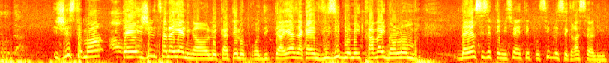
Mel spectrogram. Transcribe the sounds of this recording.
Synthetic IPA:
ʒyst̪əmɑ̃ɛʒinsanajaliŋɡaɔ̃lekat̪eləpχɔd̪yk̚t̪œʁjasakɑ̃mɛmvizibləmɛilt̪χavajd̪ɑ̃lɔ̃bʁ | d̪ajœʁsis̬ɛt̪emisjɔ̃aet̪epɔsiblesɛɡʁasalɥi

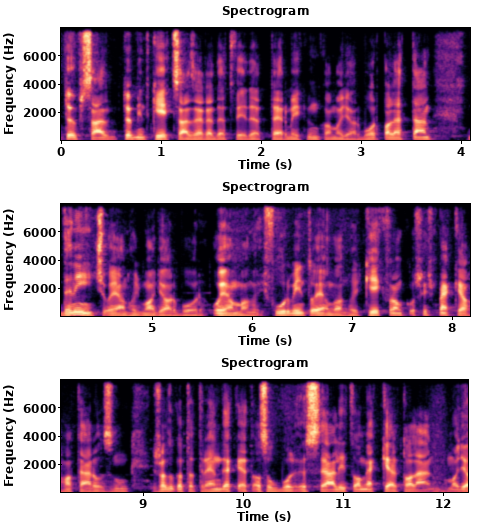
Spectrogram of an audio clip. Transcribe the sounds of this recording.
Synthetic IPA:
t̪øbsaːzt̪øbmint̪keːt̪saːzɛɾɛd̪ɛt̪ʋeːd̪ɛt̪ːɛrmeːkyŋkɒmɒɟɒ̰rbo̞rpɒlɛt̪ːaːn | d̪ɛniɲt͡ʃo̞jɒnɦo̞ɟmɒɟɒ̰rbo̞ro̞jɒɱvɒnho̞̰cfurmint̪o̞jɒɱvɒnɦo̞ckeːkfrɒŋko̞ʃeːʃmɛkːɛlɦɒt̪aːɾo̞znuŋk | eːʃɒzo̞kɒt̪ɒt̪rɛnd̪ɛkɛt̪ɒzo̞ɡ̚boːløsːɛaːlːiːt̪ʋɒmɛkːɛlt̪ɒlaːlnɒmɒɟɒ

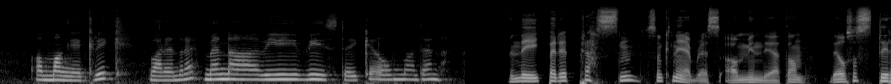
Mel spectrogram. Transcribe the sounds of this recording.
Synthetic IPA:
ʔɔmɑŋːəkʰɾiːɡ | ʋɑɾɛnd̪ɾəmɛnʋɪʋiːst̪əɪkːəɔmd̪ɛn | mɛnd̪ɛæɾɪkːəbæɾəpʰɾɛsnsɔmkʰneːbɽə̰sɑ̰ʋmʏnd̪ɪhḛːt̪ɑn | d̪ɛæːɾɔsːɔst̪ɾ

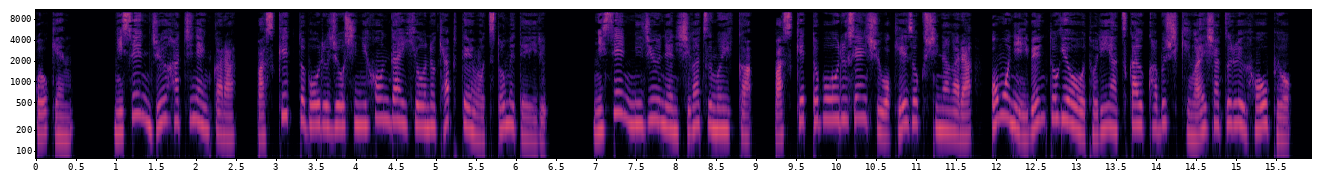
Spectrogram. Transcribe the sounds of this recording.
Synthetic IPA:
ko̞ːkẽ̞ŋ | ɲ̟isẽ̞ɲ̟d͡ʑɨːhat͡ɕinẽ̞ŋkaɾa | b̥asɨ̥ke̞t̪ːo̞bo̞ːɾɯʑo̞ːɕiɲ̟ihõ̞nd̪aiço̞ːno̞kʲapɯ̟̥t̪ẽ̞ɰ̃o̞t͡sɨ̥t̪o̞me̞t̪e̞iɾɯ̟ | ɲ̟isẽ̞ɲ̟ɲiʑɨːnẽ̞ɰ̃ɕiɡat͡sɨmɯ̟ika | b̥asɨ̥ke̞t̪ːo̞bo̞ːɾɯ̟sẽ̞ɰ̃ɕɨo̞ke̞ːzo̞kɯ̟̥ɕinaɡaɾa | o̞mo̞ɲ̟iːbẽ̞nt̪o̞ɡʲo̞ːt̪o̞ɾʲiat͡sɨ̥kaɯ̟kabɯ̟ɕi̥kʲiɡaiɕat͡sɨɾɯɯho̞ːpɯ̟o

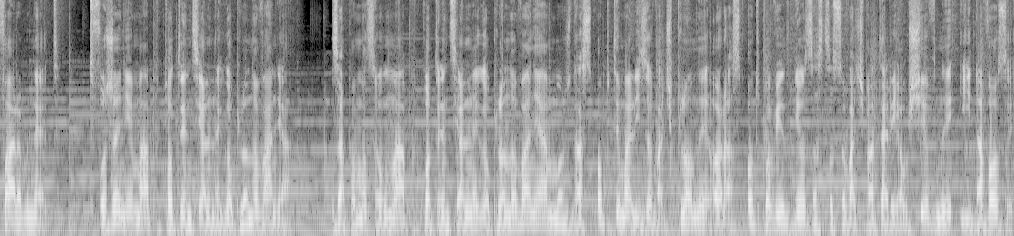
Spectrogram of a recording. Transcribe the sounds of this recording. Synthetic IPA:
faɾmnɛ̰t̪ | t̪ːfɔʐɛɲɛmapːɔt̪ɛnt̪sʲjalnɛɡɔplɔnɔvaɲa̰ | zapɔmɔt̪sɔ̃w̃mapːɔt̪ɛnt̪sʲjalnɛɡɔplɔnɔvaɲamɔʐnazɔpt̪ɘmalʲizɔva̰t͡ɕplɔnɘʔɔɾa̰sɔt̪pɔvʲjɛd̪ɲɔzast̪ɔsɔvat͡ɕmat̪ɛɾja̰wɕɛvnɘʔinavɔzɘ̰

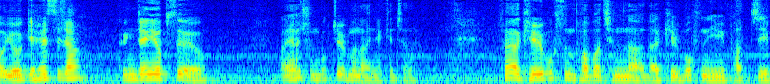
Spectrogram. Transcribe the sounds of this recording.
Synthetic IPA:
jʌɡiɦeɭs͈ɯd͡ʑa | kweŋd͡ʑaŋiʌp̚s͈ʌjo | aɲat͡ɕuŋbok̚t͡ɕ͈ɯɭmunaɲiakent͡ɕʰana | sʰaɡakiɭbok̚s͈ɯnpabat͡ɕemnanakiɭbok̚s͈ɯnimipat̚t͡ɕ͈i

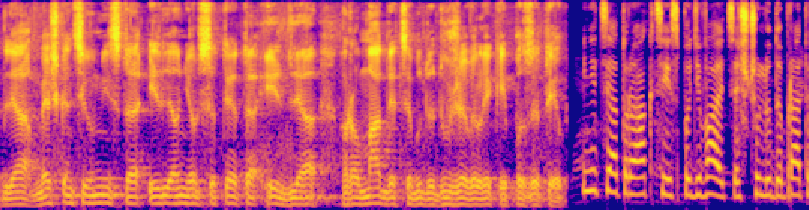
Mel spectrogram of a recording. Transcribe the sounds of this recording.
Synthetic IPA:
d̪lʲɐmɛʃkɐnʲt͡sʲiwmʲist̪ɐʔid̪lʲɐunʲiʋersɪt̪ɛt̪ɐʔid̪lʲɐɦɾɔmɑd̪ɪt̪sɛbud̪ɛd̪uʒɛʋelˠɪkɪjpɔzɪt̪ɪ̰winʲit͡sʲiat̪ɔɾɪɑkt͡sʲijispɔdʲiʋɑjʊt͡sʲːɐʃt͡ʃɔlʲud̪ɪbɾɑt̪ɪ

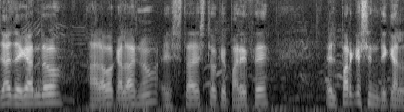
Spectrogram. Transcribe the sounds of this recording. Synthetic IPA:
jaʎe̞ɣ̞and̪o | alawakalaznoe̞st̪ae̞st̪oke̞paɾe̞θe̞ː | lpaɾke̞sind̪ikal

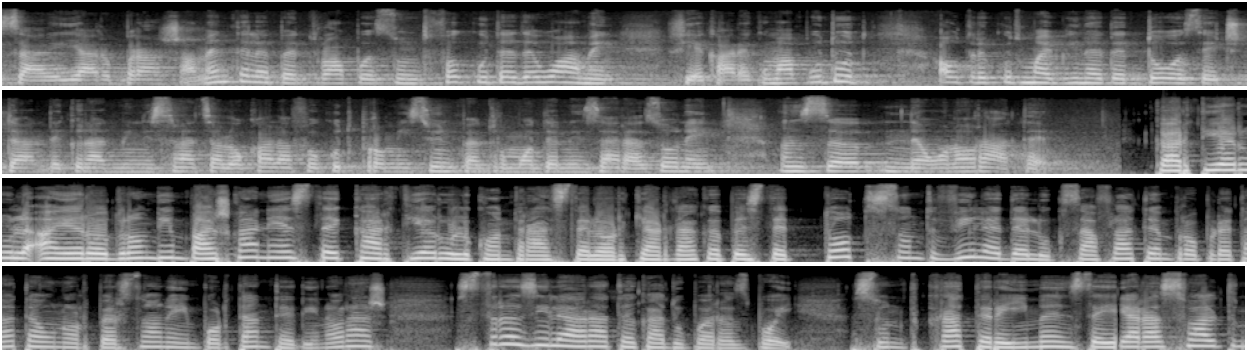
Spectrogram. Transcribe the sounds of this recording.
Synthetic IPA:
zaɾe̞jarbɾanʒa̰me̞nt̪e̞le̞pe̞nt̪ɾuapəsunt̪fəkut̪e̞d̪e̞oame̞nʲ | fije̞kaɾe̞kumaput̪ut̪ | awt̪ɾe̞kut̪majbine̞d̪e̞d̪o̞wəze̞t͡ʃʲd̪eanʲd̪e̞kɨnd̪ad̪minist̪ɾat̪sijalo̞kaləafəkut̪pɾo̞misiunʲpe̞nt̪ɾumo̞d̪e̞rnizaɾeazo̞ne̞jɨnsəne̞o̞no̞ɾat̪e̞̰ | kart̪ie̞ɾulae̞ɾo̞d̪ɾo̞md̪inpaʃkanje̞st̪e̞kart̪ie̞ɾulko̞nt̪ɾast̪e̞lo̞rkʲard̪akəpe̞st̪e̞t̪o̞t̪sunt̪vile̞d̪e̞luksaflat̪e̞ɨnpɾo̞pɾie̞t̪at̪eauno̞rpe̞rsoane̞impo̞rt̪ant̪e̞d̪ino̞ɾaʃʲ | st̪ɾəzile̞aɾat̪əkad̪upəɾəzbo̞j | sunt̪kɾat̪e̞ɾe̞ime̞nse̞jaɾasfalt̪

